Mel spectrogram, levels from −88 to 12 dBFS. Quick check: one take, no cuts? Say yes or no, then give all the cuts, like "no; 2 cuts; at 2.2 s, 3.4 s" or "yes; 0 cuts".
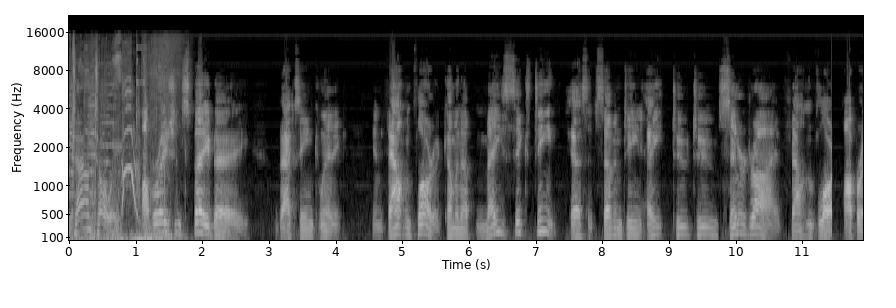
no; 1 cut; at 1.0 s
